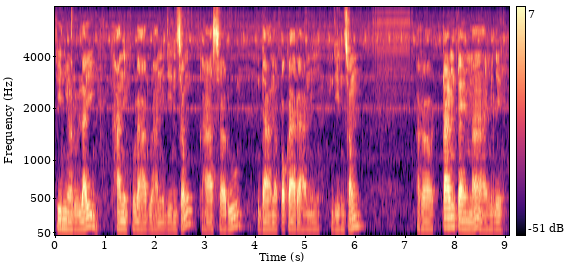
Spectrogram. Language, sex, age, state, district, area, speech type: Nepali, male, 60+, West Bengal, Kalimpong, rural, spontaneous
